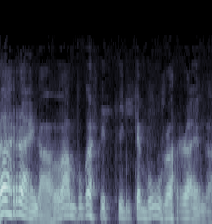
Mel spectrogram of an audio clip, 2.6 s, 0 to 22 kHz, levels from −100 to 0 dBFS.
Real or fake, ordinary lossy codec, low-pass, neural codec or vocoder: fake; MP3, 48 kbps; 19.8 kHz; codec, 44.1 kHz, 7.8 kbps, Pupu-Codec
